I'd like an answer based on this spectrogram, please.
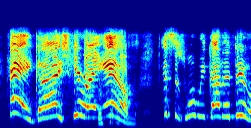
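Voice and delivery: very high, cartoonish villain voice. Complaining about a film's bad guy reveal, the speaker imitates Kevin Bacon's cartoonish villain voice. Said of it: "Why did he speak like a cartoon?".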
